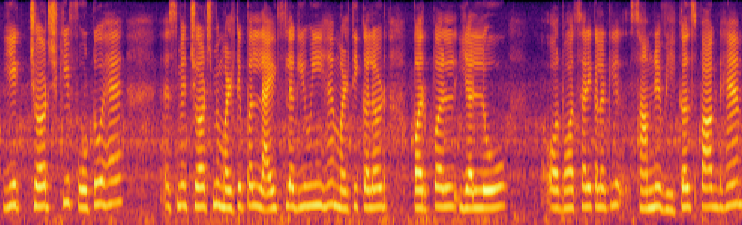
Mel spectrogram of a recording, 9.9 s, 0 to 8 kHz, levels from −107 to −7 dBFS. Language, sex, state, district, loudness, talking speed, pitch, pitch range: Hindi, female, Gujarat, Valsad, -18 LUFS, 165 wpm, 255 Hz, 240-270 Hz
